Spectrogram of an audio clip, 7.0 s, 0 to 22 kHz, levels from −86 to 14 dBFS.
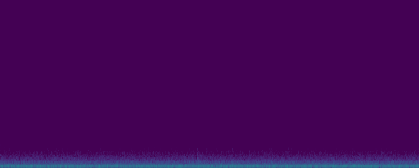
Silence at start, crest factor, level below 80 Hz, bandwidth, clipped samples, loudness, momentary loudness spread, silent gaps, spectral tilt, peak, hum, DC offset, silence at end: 0 s; 14 dB; under -90 dBFS; 6 kHz; under 0.1%; -51 LUFS; 1 LU; none; -8 dB/octave; -36 dBFS; none; under 0.1%; 0 s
